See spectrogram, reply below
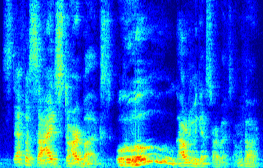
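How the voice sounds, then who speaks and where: A man's voice: medium pitch, huge pitch swings, moderate pace, a little hiss or hum. Young guy in drag hosting a cooking vlog, giggly and swears a lot, voice bounces all over, echoey kitchen, mic kinda far. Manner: bubbly, giggly, swears often, puts on a mock Irish lilt. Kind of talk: casual cooking vlog chat. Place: home kitchen, indoors. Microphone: camera mic from a few feet away. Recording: roomy kitchen echo, off-mic.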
